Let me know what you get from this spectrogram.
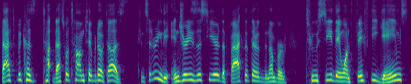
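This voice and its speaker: A man hosting a sports podcast, delivering an opinionated, emphatic monologue in a casual way that builds into loud bursts. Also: fairly high pitch, fast talker, no room sound, studio quality. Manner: casual with fillers and restarts.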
